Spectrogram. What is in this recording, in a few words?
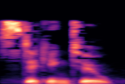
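"sticking to", English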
